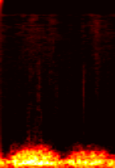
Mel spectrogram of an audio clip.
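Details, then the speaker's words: Child with an upper respiratory infection and no lung pathology: increased respiratory rate, low coarse rumbling harsh breath sounds with occasional rhonchi heard through a stethoscope. "Los médicos comúnmente se encuentran con un niño que tiene una infección respiratoria alta causante de un aumento de la frecuencia irroncantes ocasionales, así como ruido respiratorio rudo sin patología pulmonar."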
